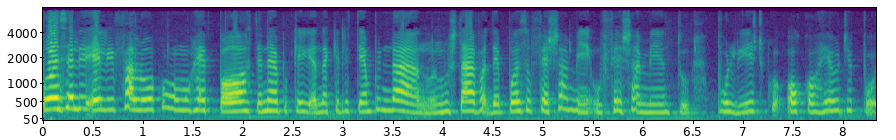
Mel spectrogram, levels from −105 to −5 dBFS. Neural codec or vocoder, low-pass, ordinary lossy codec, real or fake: none; 7.2 kHz; none; real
